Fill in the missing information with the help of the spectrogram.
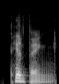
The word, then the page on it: pimping: American English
